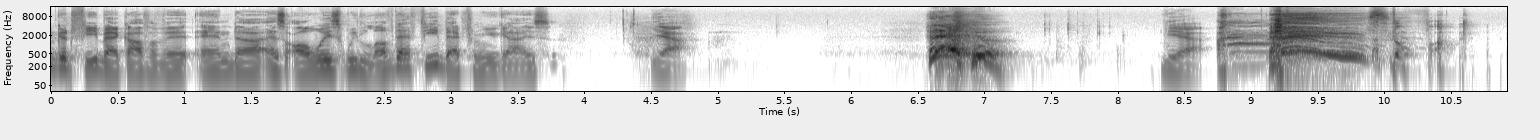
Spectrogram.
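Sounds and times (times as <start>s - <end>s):
speech: 0.0s - 3.9s, 4.5s - 4.8s, 6.6s - 7.3s, 8.4s - 10.6s
person sneezing: 6.6s - 7.3s.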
